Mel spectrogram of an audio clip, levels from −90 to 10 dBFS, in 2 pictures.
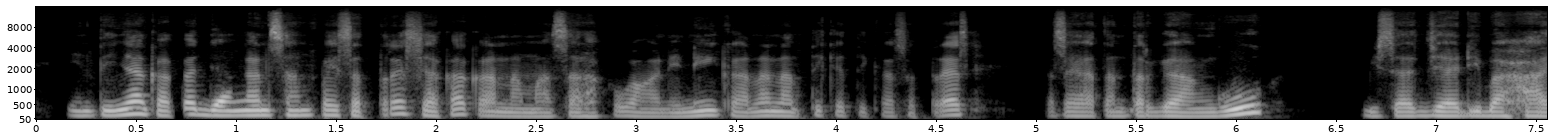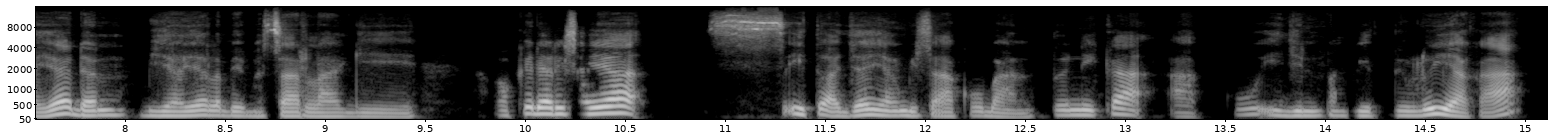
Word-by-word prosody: Intinya 155 +6 +1
Kakak 170 +2 -2
jangan 155 0 +4
sampai 160 +1 -2
stres 195 +5 -5
ya, - - -2
Kak, 180 +1 -5
karena 125 -2 -5
masalah 120 0 -8
keuangan 125 -4 -9
ini. 140 +6 -2
Karena 135 -2 -6
nanti 140 +1 -5
ketika 130 -2 -16
stres, 165 +6 -7 0.3
kesehatan 135 -1 -9
terganggu, 135 - +2 0.5
bisa 135 -1 -5
jadi 140 -1 0
bahaya 135 +7 +3
dan 160 0 +2
biaya 145 +2 +1
lebih 140 -2 -2
besar 130 0 +3
lagi. 120 -2 -5 0.4
Oke 155 +7 -9
dari 200 0 +8
saya 215 +3 +7 0.3
s - - +3
itu 190 - +2
saja 135 +2 +2
yang 150 -3 +2
bisa 135 - -3
aku 140 +2 -9
bantu 115 +6 -7
nih, 165 -1 +2
Kak, 190 -3 +1 0.2
aku 145 - -12
ijin 145 -1 -1
pamit 140 -2 -6
dulu 150 +3 +1
ya, 180 -7 +7
Kak. - - -2
145 Hz, 170 wpm, -21 LUFS, 130-160 Hz, 0.5 s, dari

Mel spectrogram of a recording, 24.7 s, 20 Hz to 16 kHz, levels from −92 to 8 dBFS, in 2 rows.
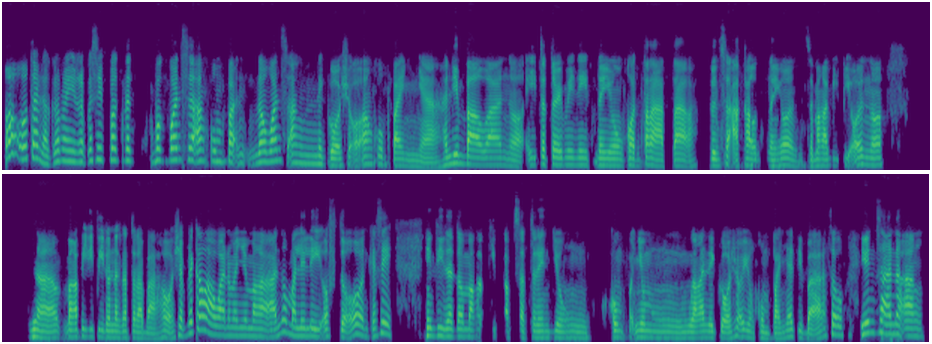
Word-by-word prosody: Oo, 310 -4 +4
talaga 230 - 0
mahirap. 220 -2 -1
Kasi 255 +2 -3
'pag 255 0 +2
nag 240 -1 0 0.2
'pag 245 +2 +2
once 255 +1 +3
ang 235 -2 +3
kumpan 215 -5 -1 0.2
na 210 +4 +3
once 230 +3 0
ang 185 -2 -2
negosyo 150 -4 0
o - - -1
ang 170 +1 +1
kumpanya, 125 - -1
halimbawa 150 -1 +3
'no, 130 -5 -3
ite-terminate 150 -1 -1
na 145 - +1
yung 140 -1 0
kontrata 130 -3 +2 0.2
dun 135 -2 0
sa - - +1
account 135 0 +2 0.2
na 130 - -1
yun, 140 -3 0
sa - - -4
mga 130 0 +2
BPO 145 +3 -3
'no, 150 0 +1 1.0
na 135 -3 +4
mga 145 +3 +3
Pilipinong 150 -3 -1
nagtatrabaho. 125 -1 0
Siyempre 185 +7 0
kawawa 205 -11 +5
naman 175 -1 -4
yung 170 - -4
mga 155 -2 +2
ano, 255 - -3
male-lay 170 -3 +1
off 155 +1 -2
doon. 170 +4 +1
Kasi 185 +6 -1 0.4
hindi 175 -1 -1
na 160 - +4
daw 155 0 0
maka-keep 150 -1 -3
up - - -3
sa - - -3
trend 135 -1 -3
yung 130 -2 -5 0.2
kumpa 140 -3 -1
yung 140 +1 -1 0.6
mga 130 +1 +3
negosyo 130 -1 -1
o 150 - 0
yung 135 -4 -6
kumpanya, 125 +4 -2
di 140 - -8
ba? - - +2
So, 190 -3 0 0.2
yun 230 +3 +3
sana 210 -4 +4
ang, 165 0 +3
150 Hz, 160 wpm, -24 LUFS, 135-185 Hz, 1.0 s, kawawa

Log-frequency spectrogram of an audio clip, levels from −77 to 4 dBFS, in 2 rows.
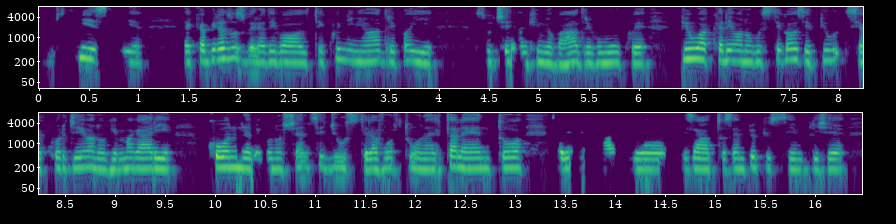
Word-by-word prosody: sì 265 -3 0
sì, 195 -3 -1 0.4
è 195 - 0
capitato 230 +6 +4
svariate 200 -3 0
volte 190 -2 0
e - - -18
quindi 230 0 -5
mia 200 0 -2
madre 205 -2 -3
poi, 195 -2 -2 0.4
succe 200 -2 -1
anche 185 +1 -5
mio 185 -2 0
padre 180 +1 0
comunque. 185 -1 0 0.3
Più 245 +1 +5
accadevano 215 -3 +2
queste 195 +2 -2
cose, 230 -4 +1
più 220 +3 -4
si 195 - -1
accorgevano 195 0 -1
che 180 +1 0
magari 190 0 +2 0.3
con 205 0 +5
le 190 -2 +2
conoscenze 185 - +1
giuste, 190 -2 0
la 185 0 +3
fortuna, 180 0 -2
il 175 -1 -3
talento, 195 -1 +1 0.3
sarebbe 190 +1 +1
stato 180 0 +1
esatto 185 -1 0
sempre 185 +3 -1
più 200 -2 -9
semplice 180 -1 -2
190 Hz, 140 wpm, -22 LUFS, 185-205 Hz, 0.4 s, Più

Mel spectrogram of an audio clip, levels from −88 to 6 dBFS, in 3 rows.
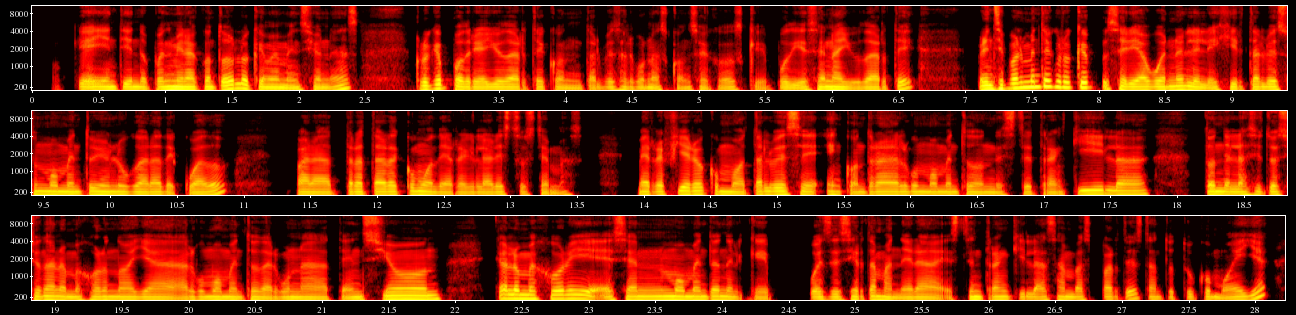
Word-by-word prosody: Okey, 110 0 0
entiendo, 110 -1 +2
pues 110 +3 +2
mira, 110 -1 +6
con 110 0 +1
todo 135 +5 +5
lo 165 -1 +4
que 115 - 0
me 100 -1 +3
mencionas, 100 - -1 0.4
creo 135 -1 +2
que 160 - +3
podría 110 -9 +2
ayudarte 110 0 0
con, 95 -4 -4
tal 95 +2 -6
vez, 105 +2 -5
algunos 100 0 -3
consejos 100 +3 -6
que - - -9
pudiesen 105 +1 +1
ayudarte, 105 0 +1 0.4
principalmente, 175 - +6
creo 205 -3 +4
que, 195 -1 +4
pues, 195 - -4
sería 115 -2 +4
bueno 115 +2 +3
el 125 -3 +3
elegir, 105 +1 -1
tal 110 0 0
vez, 110 +2 +1
un 125 - +2
momento 115 0 +1
y 120 - +3
un 115 - +2
lugar 110 -1 0
adecuado, 105 0 -1 0.5
para 105 -1 0
tratar 115 +3 0
como 125 -3 +1
de 105 - -2
arreglar 105 0 -3
estos 110 -1 -6
temas, 100 +3 -7 0.4
me 115 - +1
refiero 130 +3 +1
como 110 -3 0
a, - - -3
tal 120 +3 -1
vez, 125 0 +2
e 115 -2 -1
encontrar 115 0 -1
algún 115 0 0
momento 110 0 -2
donde 105 -2 -2
esté 105 0 -6
tranquila, 130 +6 0 0.4
donde 115 -1 +2
la 110 0 +1
situación, 115 +2 -1
a 125 - +2
lo 115 - 0
mejor, 110 +1 -1
no 110 -1 0
haya 105 -2 -1
algún 110 +2 -2
momento 110 -1 0
de 105 - 0
alguna 105 0 -1
tensión, 135 +8 +2 0.3
que - - -5
a - - +5
lo 160 0 +5
mejor 150 0 +2
y 145 -8 +1
sea 120 -1 -1
en 115 - +2
un 120 0 +2
momento 115 0 +2
en 120 -1 +1
el 105 - -4
que, 100 -1 -7 0.3
pues, 105 -1 -1
de 110 - -1
cierta 115 +2 -2
manera, 105 -2 -1
estén 110 0 -2
tranquilas 110 0 -4
ambas 110 0 -3
partes, 115 +8 -6
tanto 105 -7 -8
tú 105 0 -9
como 105 -3 -4
ella, 140 - -1
110 Hz, 200 wpm, -23 LUFS, 105-120 Hz, 0.5 s, mira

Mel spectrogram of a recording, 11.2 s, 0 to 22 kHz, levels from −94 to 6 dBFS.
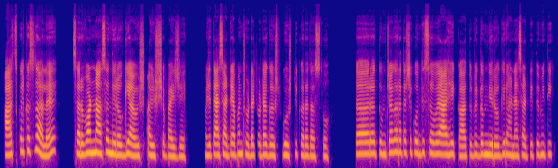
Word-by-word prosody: आजकाल 250 +6 +1
कसं 310 +2 -3
झालंय 230 +2 +3 0.4
सर्वांना 265 +3 +6
असं 265 +2 +2
निरोगी 230 -1 +3
आयुष 210 -3 +1
आयुष्य 225 +1 -1
पाहिजे. 200 -1 -2 0.4
म्हणजे 220 0 -2
त्यासाठी 230 0 +1
आपण 245 +2 0
छोट्या-छोट्या 230 0 -2
गश् 215 -3 -2
गोष्टी 230 +1 -2
करत 215 -2 -3
असतो. 200 0 -5 0.6
तर 250 +1 +3
तुमच्या 255 +1 0
घरात 280 -1 -1
अशी 270 +1 -4
कोणती 260 -1 -2
सवय 250 -1 -1
आहे 235 0 +3
का? 205 -1 -1
तुम्ही 225 +1 -5
एकदम 235 +2 -2
निरोगी 225 0 0
राहण्यासाठी 215 -2 -3
तुम्ही 230 0 -3
ती 240 - -6
235 Hz, 165 wpm, -18 LUFS, 215-250 Hz, 0.6 s, सर्वांना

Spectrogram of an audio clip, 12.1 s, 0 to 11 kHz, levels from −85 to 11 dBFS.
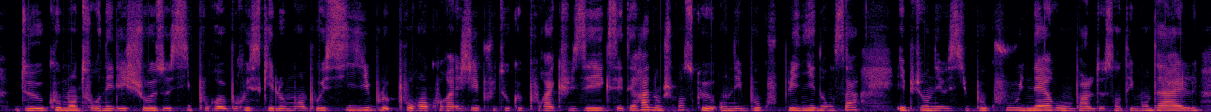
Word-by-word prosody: de 190 -1 +4
comment 195 -1 +3
tourner 190 -1 0
les 185 0 +1
choses 195 0 +4
aussi 195 +1 -2
pour, 195 -2 -6
heu, 175 - +5
brusquer 195 +3 0
le 185 -1 -1
moins 185 0 -7
possible, 200 +1 0
pour 205 -2 +2
encourager 185 +1 -1
plutôt 195 -1 -9
que 190 - -6
pour 185 +1 -11
accuser 190 +2 +2
et 200 - -2
cetera. 195 +4 +1
Donc, 205 -4 -2
je - - 0
pense 220 +1 -5
qu'on 185 -2 +1
est 185 0 -5
beaucoup 205 +3 -3
baignés 200 0 +3
dans 190 -1 -5
ça 220 +5 -3 0.4
et 215 - +5
puis, 200 0 -4
on 190 - +1
est 180 0 -6
aussi 180 +2 -6
beaucoup 200 +3 -3
une 195 -1 +2
ère 205 +1 +5
où 200 - +2
on 175 - -11
parle 180 -1 -3
de - - -7
santé 185 +1 -6
mentale, 205 +1 +1
195 Hz, 215 wpm, -30 LUFS, 185-205 Hz, 0.4 s, heu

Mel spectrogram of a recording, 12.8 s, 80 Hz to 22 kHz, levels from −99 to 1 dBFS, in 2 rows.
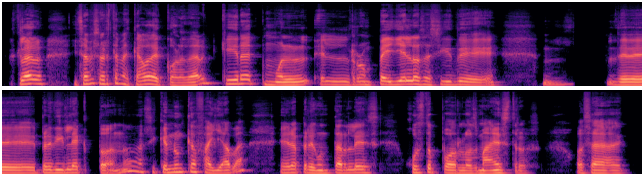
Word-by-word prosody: Claro. 185 +2 +6 0.3
¿Y - - -13
sabes? 180 +3 +1
Ahorita 185 +4 -1
me 180 - -2
acabo 160 +3 +1
de 170 - +6
acordar 130 +6 -1
que 185 0 +1
era 195 0 +2
como 145 -6 0
el 135 +3 +2
el 150 -2 -4
rompehielos 155 +3 +2
así 145 0 -3
de 135 -3 -2 1.0
de 135 -1 +3
predilecto, 145 0 0
¿no? 205 - -4
Así 180 -1 -9
que 155 -2 0
nunca 180 +3 0
fallaba, 135 - -1 0.3
era 145 +1 -1
preguntarles 140 +1 0 0.2
justo 155 +2 -4
por 135 -2 +3
los 125 0 -2
maestros. 130 -1 -1 0.3
O 135 - -4
sea, 125 -2 +1
q 125 - -28
145 Hz, 150 wpm, -24 LUFS, 135-165 Hz, 1.0 s, Claro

